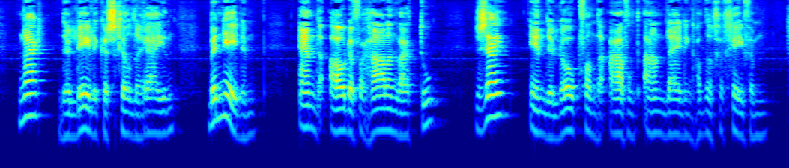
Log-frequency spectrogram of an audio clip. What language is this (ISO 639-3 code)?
nld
